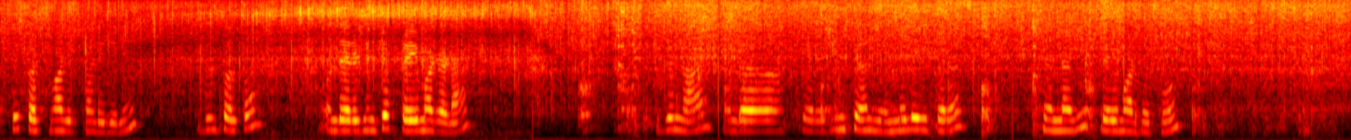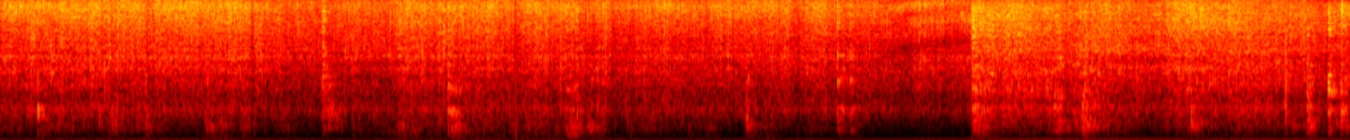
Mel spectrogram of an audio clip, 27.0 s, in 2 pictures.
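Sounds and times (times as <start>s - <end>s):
okra sizzling in hot oil: 0.0s - 27.0s
metal ladle scraping pan: 5.4s - 6.5s.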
